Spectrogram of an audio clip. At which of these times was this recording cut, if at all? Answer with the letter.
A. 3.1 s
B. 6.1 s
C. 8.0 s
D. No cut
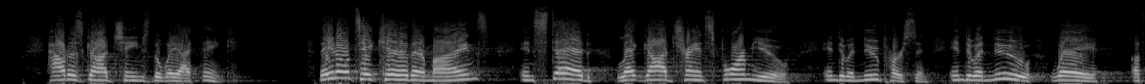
A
